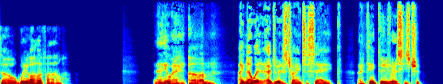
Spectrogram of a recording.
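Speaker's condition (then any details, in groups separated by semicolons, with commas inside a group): Parkinson's; now openly displayed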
